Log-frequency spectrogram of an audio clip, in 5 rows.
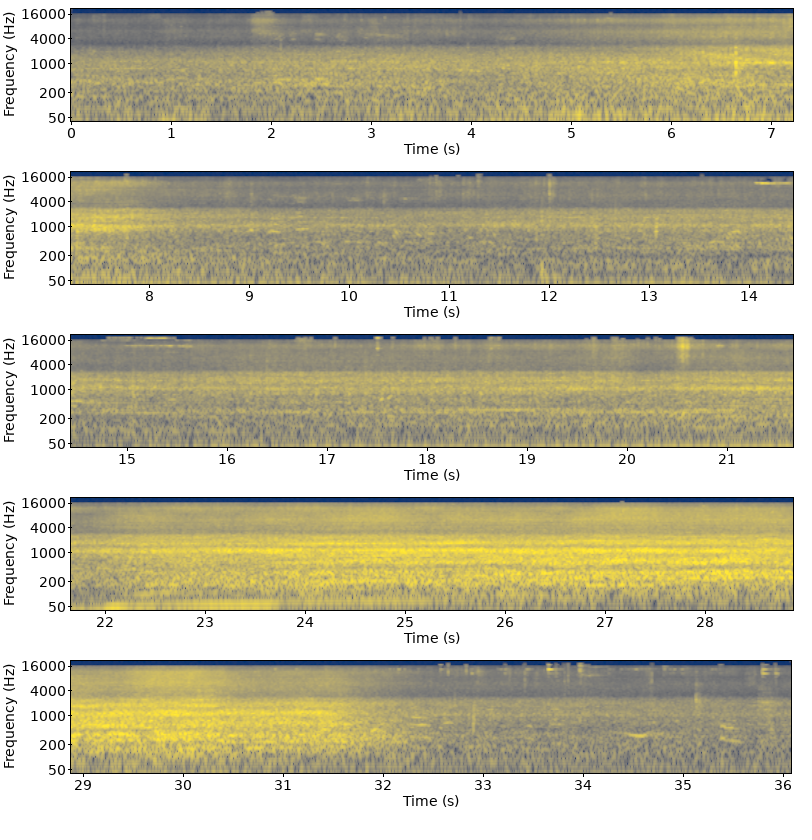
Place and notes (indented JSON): {
  "title": "Oxford, Oxfordshire, Reino Unido - Soundwalk towards Bonn Square",
  "date": "2014-08-04 14:21:00",
  "latitude": "51.75",
  "longitude": "-1.26",
  "altitude": "73",
  "timezone": "Europe/London"
}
